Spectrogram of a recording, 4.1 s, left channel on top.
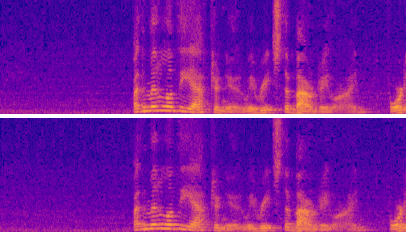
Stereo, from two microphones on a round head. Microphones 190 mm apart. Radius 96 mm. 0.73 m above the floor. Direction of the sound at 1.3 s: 20° left (ahead or behind).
